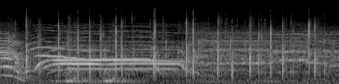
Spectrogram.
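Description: A crowd in a hockey stadium applauds and cheers as the Czech Republic and Austria women's teams walk onto the pitch, with a voice over the loudspeaker at the start and clapping trailing off into scattered claps.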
